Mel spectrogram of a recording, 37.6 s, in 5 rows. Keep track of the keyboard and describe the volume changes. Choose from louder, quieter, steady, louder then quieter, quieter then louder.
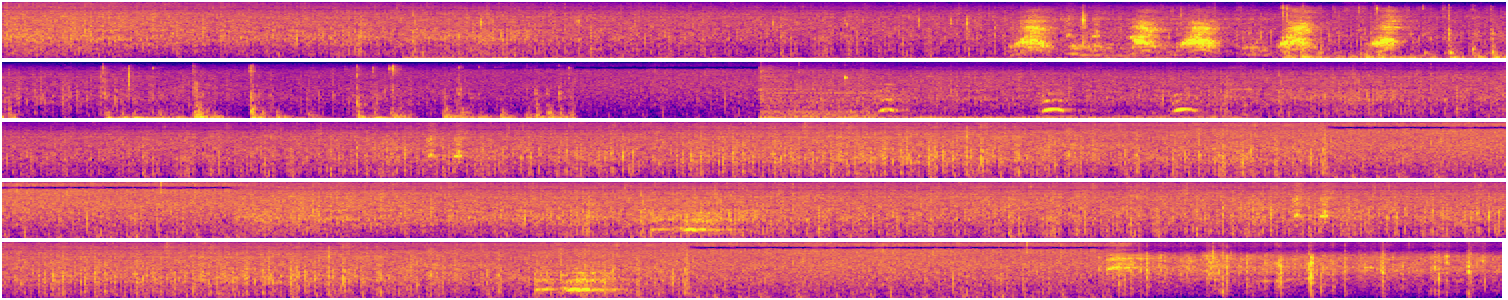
louder.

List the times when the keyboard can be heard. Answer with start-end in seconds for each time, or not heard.
2.0-10.4.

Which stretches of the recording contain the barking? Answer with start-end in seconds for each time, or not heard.
5.0-7.0, 11.3-13.8, 25.8-26.3, 32.7-33.4.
